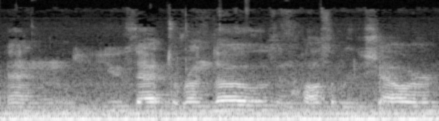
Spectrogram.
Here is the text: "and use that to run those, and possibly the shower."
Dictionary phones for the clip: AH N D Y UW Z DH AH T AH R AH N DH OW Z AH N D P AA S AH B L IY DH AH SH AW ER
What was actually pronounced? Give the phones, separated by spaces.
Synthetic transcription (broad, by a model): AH N Y UW Z DH AH T AH R AH N DH OW Z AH N P AA S AH B L IY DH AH SH AW ER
